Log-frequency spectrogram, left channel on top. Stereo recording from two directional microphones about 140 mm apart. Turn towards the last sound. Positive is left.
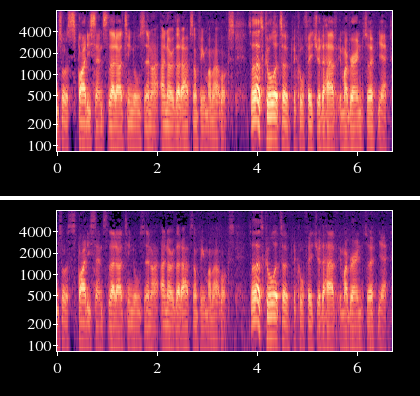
turn(degrees=35)  # may be behind; listen again after turning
